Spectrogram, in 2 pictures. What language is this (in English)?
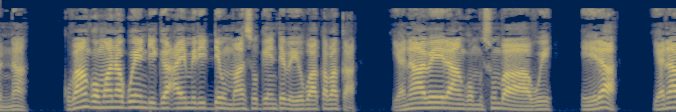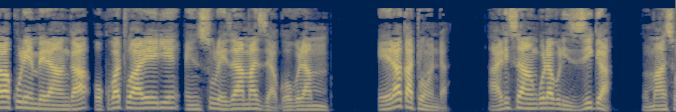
Ganda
